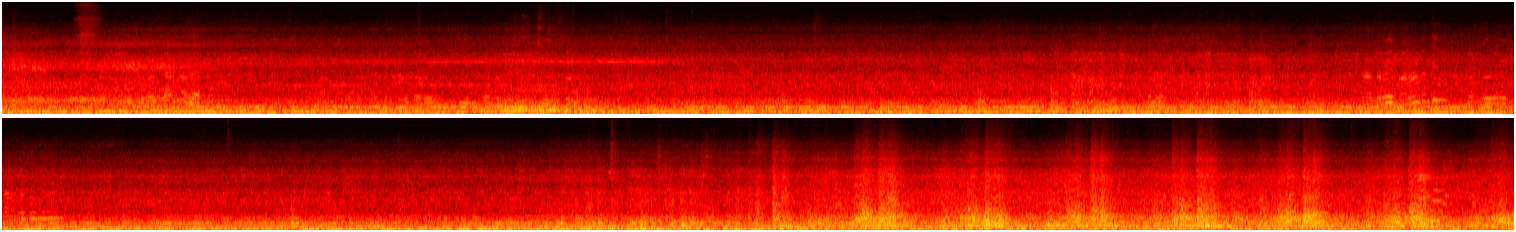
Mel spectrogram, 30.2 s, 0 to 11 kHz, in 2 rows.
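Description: Running noise of a JR E531 series electric train heard inside a motor car at about 80–85 km/h: a steady rumble of wheels on rail. In the last several seconds a rhythmic run of clacks and knocks from the track joins in.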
